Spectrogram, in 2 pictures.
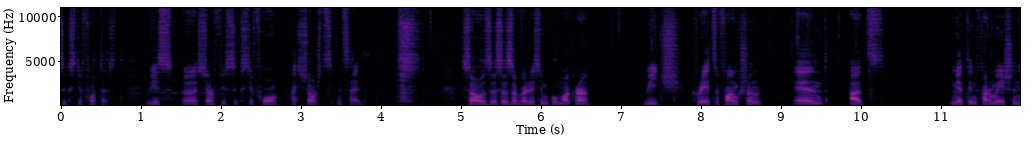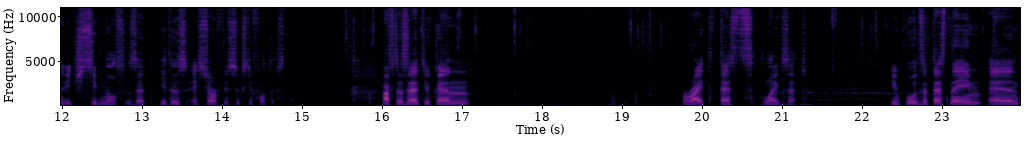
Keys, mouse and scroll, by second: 6.4 click, 7.1 ctrl+n, 7.2 ctrl+a, 7.4 ctrl+space, 7.5 ctrl+e, 8.0 ctrl+g, 8.8 click, 8.9 ctrl+a, 9.4 ctrl+alt+@, 9.9 ctrl+g, 11.6 click, 19.0 ctrl+a, 19.5 ctrl+alt+@, 21.1 click, 22.0 ctrl+space, 22.3 alt+b, 22.8 ctrl+g, 23.1 ctrl+n, 23.4 ctrl+a, 23.8 ctrl+alt+@.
